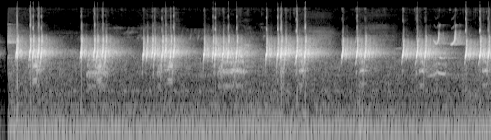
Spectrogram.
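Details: Common quail call for hunting lures: a steady series of loud, sharp bursts of several rapid clipped notes, one burst about every second, clear and without background noise.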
